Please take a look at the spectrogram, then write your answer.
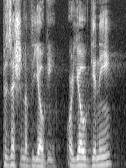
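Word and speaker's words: yoginī: no it's yogini okay if it rhymes with fettuccine linguine is probably an Italian preparation okay but it is yo Guinea yo Guinea okay so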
